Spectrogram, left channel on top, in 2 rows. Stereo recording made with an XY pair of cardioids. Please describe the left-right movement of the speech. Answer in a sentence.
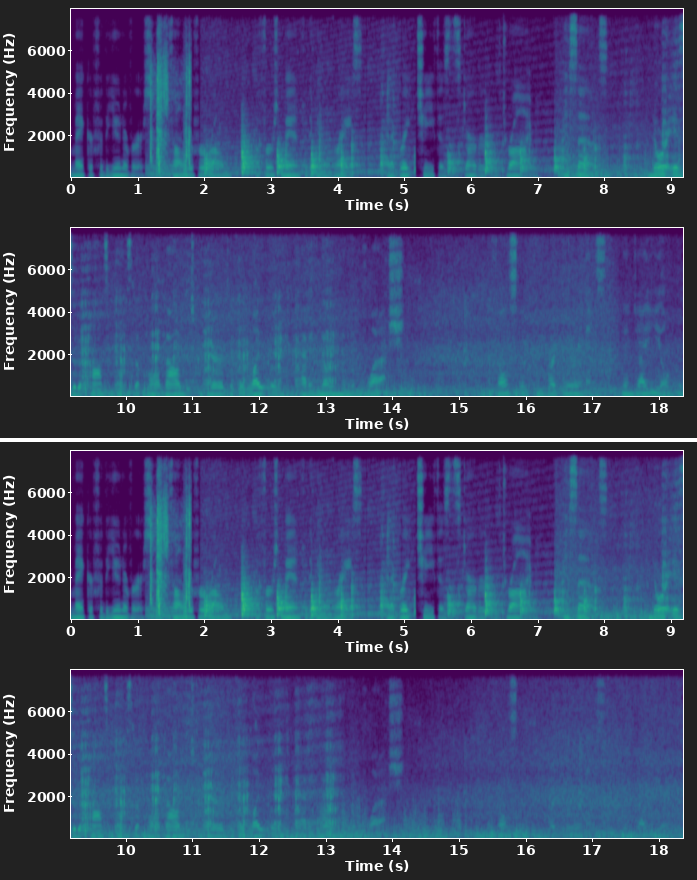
You can hear the speech move from right to left.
